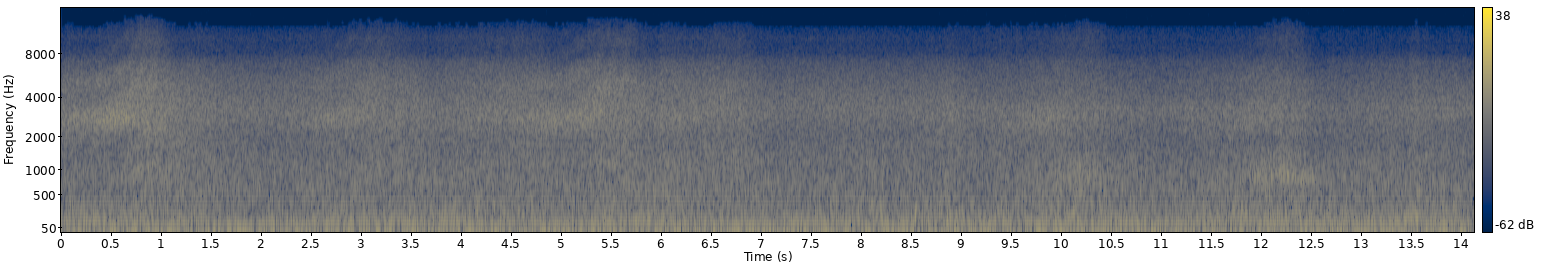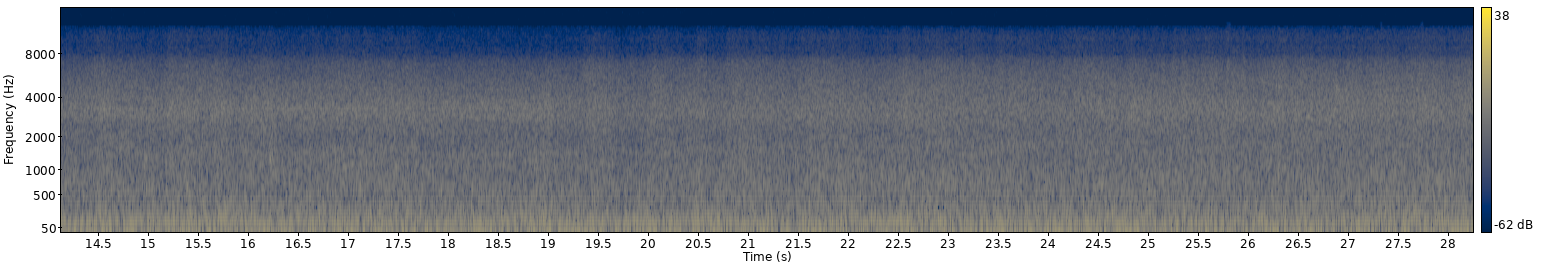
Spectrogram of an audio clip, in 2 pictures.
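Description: Car driving: steady road and wind noise with a deep rumble, and wind rushing over the microphone. A few faint, short higher sounds stand out in the first dozen seconds.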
